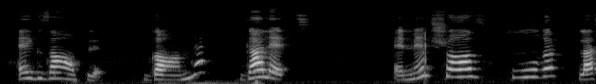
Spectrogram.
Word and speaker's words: galette: Regardez bien le mot galette, la lettre G devant quoi? Devant A. Donc, dans le cas qu'on trouve la lettre G suivie par A, on va prononcer le mot comme galette.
